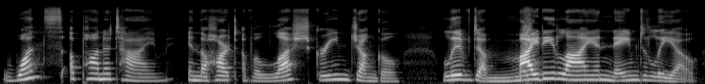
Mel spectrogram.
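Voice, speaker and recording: A woman storyteller reading a scripted children's story in an expressive, deliberate way. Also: mid-range voice.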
